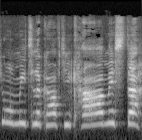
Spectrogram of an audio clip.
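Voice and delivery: very bad Liverpool accent, very high pitch. After calling another speaker's attempt the worst, trying a put-on Liverpool accent. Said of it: "worst Liverpoolian accent".

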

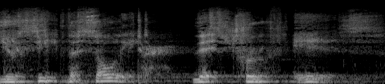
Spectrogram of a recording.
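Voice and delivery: monster creature voice. Voicing a creature that speaks to the players: creature voice. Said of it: "you hear one of these creatures say".

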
